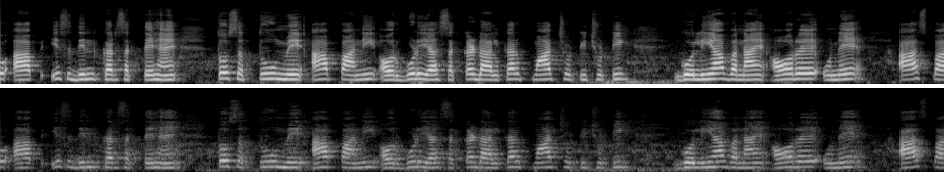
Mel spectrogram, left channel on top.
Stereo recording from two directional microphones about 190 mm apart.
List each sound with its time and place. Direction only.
0.1 s a woman's voice: 60° left (ahead or behind)
6.8 s a woman's voice: 60° left (ahead or behind)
